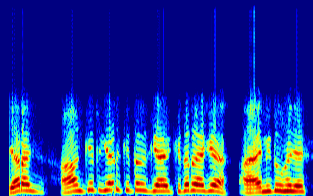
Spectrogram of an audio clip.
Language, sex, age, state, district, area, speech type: Punjabi, male, 45-60, Punjab, Kapurthala, urban, conversation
